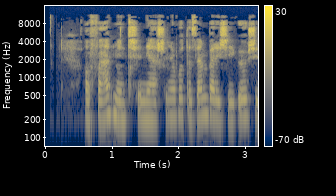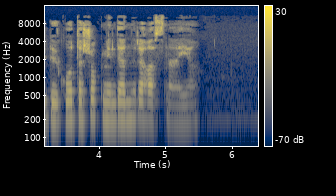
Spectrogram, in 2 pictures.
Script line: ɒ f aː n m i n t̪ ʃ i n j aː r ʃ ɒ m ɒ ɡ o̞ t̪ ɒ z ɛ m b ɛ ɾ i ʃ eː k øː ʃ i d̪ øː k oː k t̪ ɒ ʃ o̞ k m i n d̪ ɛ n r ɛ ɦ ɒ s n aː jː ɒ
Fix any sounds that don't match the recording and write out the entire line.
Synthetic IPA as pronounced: ɒ f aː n m i n t̪ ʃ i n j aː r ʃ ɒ ɲ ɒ ɡ o̞ t̪ ɒ z ɛ m b ɛ ɾ i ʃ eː ɡ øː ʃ i d̪ øː k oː t̪ ɒ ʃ o̞ k m i n d̪ ɛ n r ɛ ɦ ɒ s n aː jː ɒ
